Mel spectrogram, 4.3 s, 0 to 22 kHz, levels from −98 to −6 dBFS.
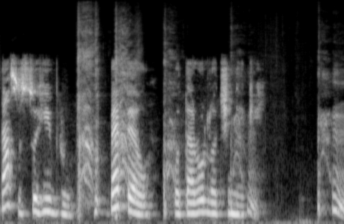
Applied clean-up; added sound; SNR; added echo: none; Cough; 11 dB; none.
